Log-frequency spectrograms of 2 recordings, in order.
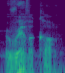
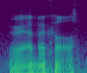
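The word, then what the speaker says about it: Revachol: He pronounces Revocol with a hard K. Serious question time. This man is no innocent. No one is. Revocol. I like to pronounce it the hard.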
